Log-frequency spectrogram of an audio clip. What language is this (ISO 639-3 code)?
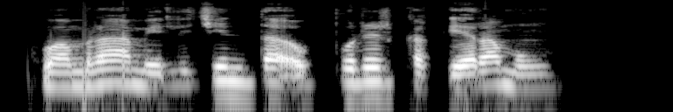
qvl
